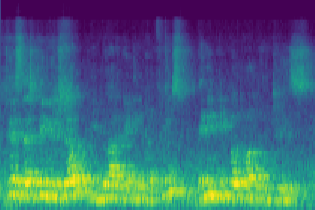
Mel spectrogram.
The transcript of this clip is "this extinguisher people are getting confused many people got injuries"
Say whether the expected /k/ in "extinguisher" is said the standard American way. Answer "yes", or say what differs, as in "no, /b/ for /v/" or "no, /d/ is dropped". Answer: no, /k/ is dropped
